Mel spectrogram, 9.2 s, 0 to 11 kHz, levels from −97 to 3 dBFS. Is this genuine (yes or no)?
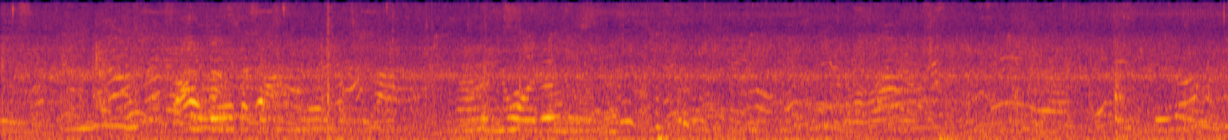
yes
